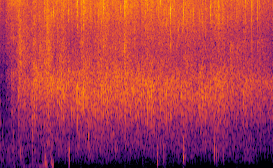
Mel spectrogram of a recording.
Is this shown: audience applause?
yes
